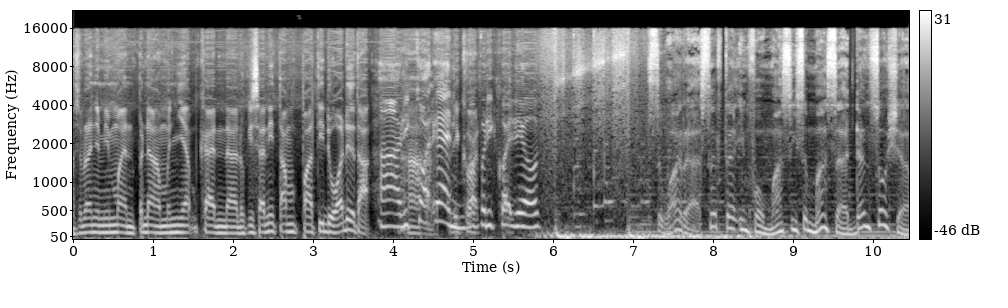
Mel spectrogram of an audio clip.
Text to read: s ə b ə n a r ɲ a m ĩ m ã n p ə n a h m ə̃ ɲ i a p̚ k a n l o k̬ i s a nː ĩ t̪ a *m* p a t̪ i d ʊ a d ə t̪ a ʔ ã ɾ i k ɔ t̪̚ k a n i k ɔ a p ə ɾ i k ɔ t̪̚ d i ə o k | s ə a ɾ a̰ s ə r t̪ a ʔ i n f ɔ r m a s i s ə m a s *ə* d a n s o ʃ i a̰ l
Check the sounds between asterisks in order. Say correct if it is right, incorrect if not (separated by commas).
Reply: correct, incorrect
